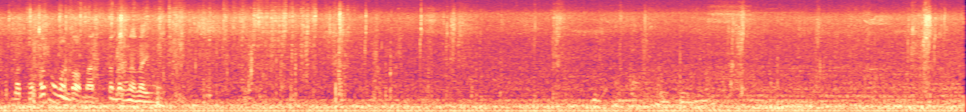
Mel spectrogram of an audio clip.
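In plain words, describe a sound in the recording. Dry leaves rustle and crackle as monkeys move about on them.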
